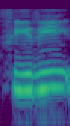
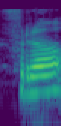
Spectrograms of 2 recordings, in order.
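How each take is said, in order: First: A short vowel separates the f and r. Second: The f and r are joined with no vowel. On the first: The speaker calls it wrong. "అంతేగాని ఫిరి అనలేం మనం" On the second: The speaker calls it right. "ఎఫ్ ఆర్ కలిపితే ఫ్ర అవుతుంది"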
